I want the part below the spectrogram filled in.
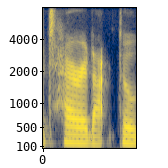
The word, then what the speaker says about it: pterodactyl: Why can't you hear a pterodactyl going to the toilet? – Because the P is silent.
